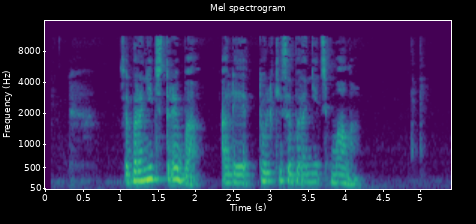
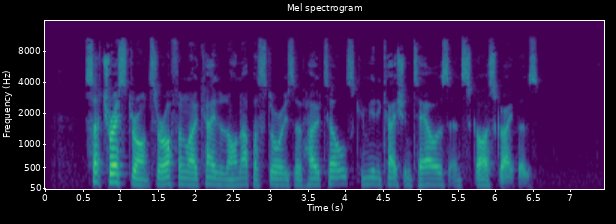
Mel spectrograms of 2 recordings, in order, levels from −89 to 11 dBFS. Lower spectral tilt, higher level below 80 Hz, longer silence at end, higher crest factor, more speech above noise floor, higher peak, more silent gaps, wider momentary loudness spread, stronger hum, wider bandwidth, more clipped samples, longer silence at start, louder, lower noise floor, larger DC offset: first, -5 dB/octave vs -3 dB/octave; first, -60 dBFS vs -82 dBFS; first, 1.25 s vs 0.9 s; about the same, 20 dB vs 24 dB; second, 43 dB vs 54 dB; about the same, -4 dBFS vs -4 dBFS; neither; about the same, 15 LU vs 17 LU; neither; about the same, 11.5 kHz vs 11 kHz; neither; first, 1 s vs 0.55 s; first, -21 LUFS vs -27 LUFS; second, -63 dBFS vs -81 dBFS; neither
